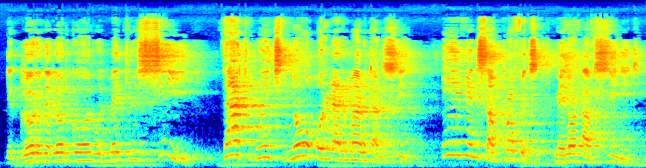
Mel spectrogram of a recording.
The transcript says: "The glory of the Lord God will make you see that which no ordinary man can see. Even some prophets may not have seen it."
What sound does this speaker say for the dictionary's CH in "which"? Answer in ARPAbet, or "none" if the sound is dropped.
CH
